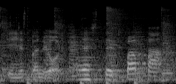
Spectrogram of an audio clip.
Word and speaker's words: papa: 妈妈给我们啊，马铃薯，en español， este papa，爸爸，其实马铃薯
